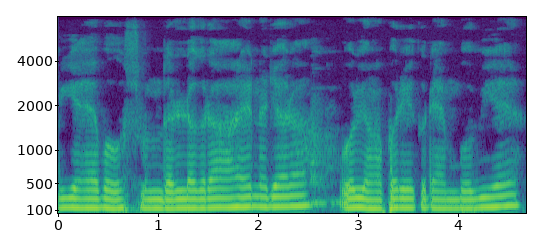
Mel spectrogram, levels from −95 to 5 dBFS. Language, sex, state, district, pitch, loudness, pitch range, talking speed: Hindi, male, Uttar Pradesh, Saharanpur, 135 Hz, -14 LUFS, 130-150 Hz, 180 wpm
